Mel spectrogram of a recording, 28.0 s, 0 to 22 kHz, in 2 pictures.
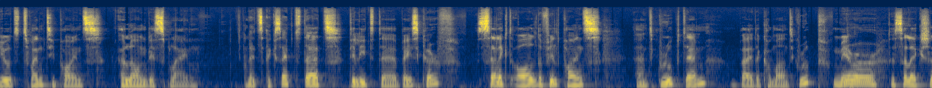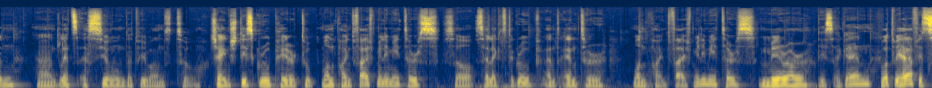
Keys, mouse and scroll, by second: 2.7 click, 3.3 click, 4.4 click, 6.1 Delete, 9.5 ctrl+g, 12.5 r, 12.7 Return, 13.5 click, 14.3 click, 14.4 click, 16.0-17.1 alt+drag, 20.5 click, 21.1-22.8 typing, 23.5 Return, 25.8 m, 25.8 i, 26.0 r, 26.2 Return, 26.2 click, 27.0 click.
